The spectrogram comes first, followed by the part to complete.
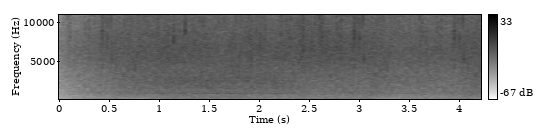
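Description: Steady rain falling, fading in over the first second.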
